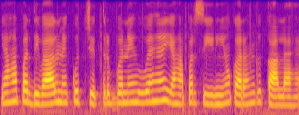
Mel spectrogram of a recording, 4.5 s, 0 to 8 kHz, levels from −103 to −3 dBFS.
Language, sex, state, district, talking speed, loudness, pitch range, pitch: Hindi, female, Jharkhand, Ranchi, 215 wpm, -16 LUFS, 205-235 Hz, 220 Hz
